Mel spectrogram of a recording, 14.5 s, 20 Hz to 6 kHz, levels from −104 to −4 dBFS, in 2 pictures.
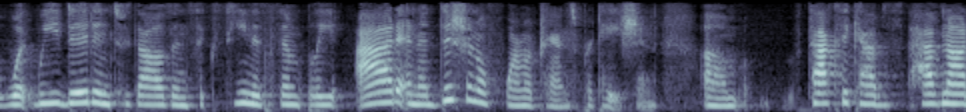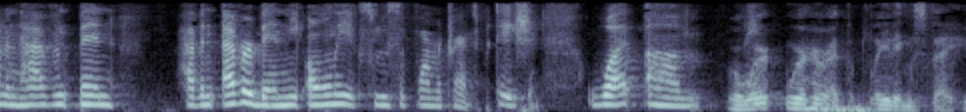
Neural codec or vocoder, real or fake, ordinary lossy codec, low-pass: vocoder, 44.1 kHz, 128 mel bands, Pupu-Vocoder; fake; MP3, 32 kbps; 5.4 kHz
